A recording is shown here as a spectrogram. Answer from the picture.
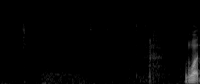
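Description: Faint computer keyboard typing, a few scattered keystroke clicks. A voice begins speaking near the end.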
